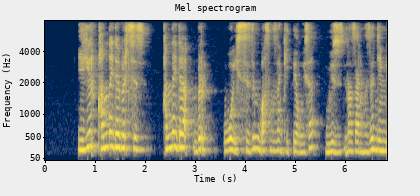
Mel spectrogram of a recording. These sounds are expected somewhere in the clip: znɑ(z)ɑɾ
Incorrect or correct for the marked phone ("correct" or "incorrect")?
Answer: correct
